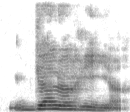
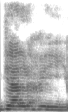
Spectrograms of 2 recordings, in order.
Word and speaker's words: galerie: Une galerie. Une galerie. And if you pronounce it fast, we say une galerie. We kind of skip the E.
